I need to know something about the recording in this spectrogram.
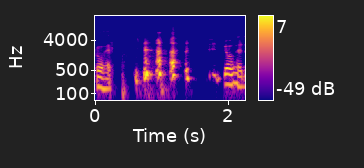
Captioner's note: laughs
